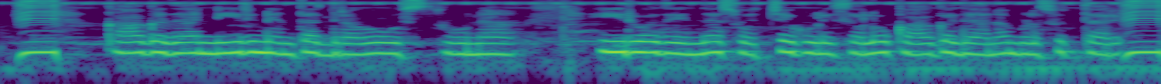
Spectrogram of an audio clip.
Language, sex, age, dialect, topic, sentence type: Kannada, female, 18-24, Mysore Kannada, agriculture, statement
